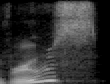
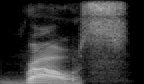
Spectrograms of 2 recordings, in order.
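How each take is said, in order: First: The vowel rhymes with news. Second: The vowel rhymes with mouse. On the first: The speaker calls it wrong. "did I say ruse or something?" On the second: The speaker calls it right. "like rhymes with mouse"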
